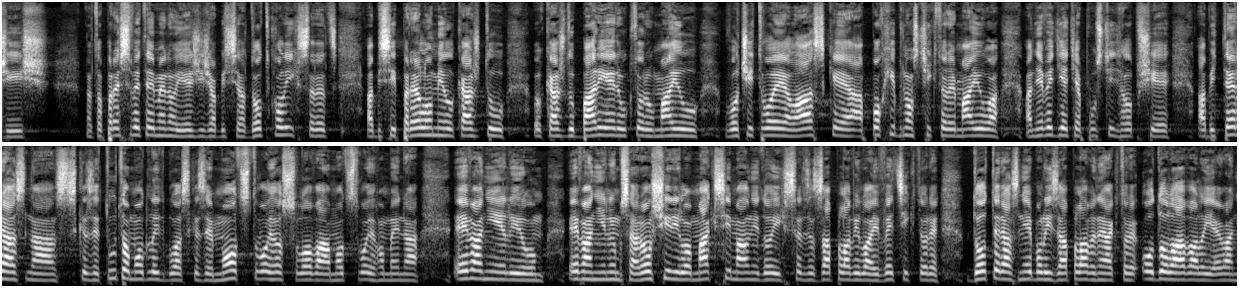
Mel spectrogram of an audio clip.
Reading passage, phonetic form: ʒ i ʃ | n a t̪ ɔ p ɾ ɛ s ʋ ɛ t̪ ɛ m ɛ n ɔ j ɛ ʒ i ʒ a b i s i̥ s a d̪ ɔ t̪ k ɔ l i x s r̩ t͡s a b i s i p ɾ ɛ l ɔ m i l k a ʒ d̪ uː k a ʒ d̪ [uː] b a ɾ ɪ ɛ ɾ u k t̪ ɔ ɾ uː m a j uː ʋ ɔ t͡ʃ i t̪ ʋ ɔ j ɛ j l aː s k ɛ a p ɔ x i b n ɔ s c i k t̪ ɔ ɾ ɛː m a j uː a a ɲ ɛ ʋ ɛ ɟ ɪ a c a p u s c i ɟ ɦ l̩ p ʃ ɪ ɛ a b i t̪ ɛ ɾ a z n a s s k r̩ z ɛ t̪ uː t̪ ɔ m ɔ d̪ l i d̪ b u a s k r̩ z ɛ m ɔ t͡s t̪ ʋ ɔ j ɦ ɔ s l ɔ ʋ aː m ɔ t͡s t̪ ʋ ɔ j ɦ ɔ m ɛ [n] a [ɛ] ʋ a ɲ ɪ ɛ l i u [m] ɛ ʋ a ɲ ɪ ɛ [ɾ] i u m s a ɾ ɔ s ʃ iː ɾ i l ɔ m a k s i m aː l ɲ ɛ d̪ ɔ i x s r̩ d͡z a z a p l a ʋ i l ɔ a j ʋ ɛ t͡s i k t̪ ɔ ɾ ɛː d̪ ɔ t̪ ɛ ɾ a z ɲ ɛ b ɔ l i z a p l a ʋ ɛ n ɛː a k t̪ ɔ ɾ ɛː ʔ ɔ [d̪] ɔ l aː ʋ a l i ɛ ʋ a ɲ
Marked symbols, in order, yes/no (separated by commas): yes, yes, yes, yes, no, yes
